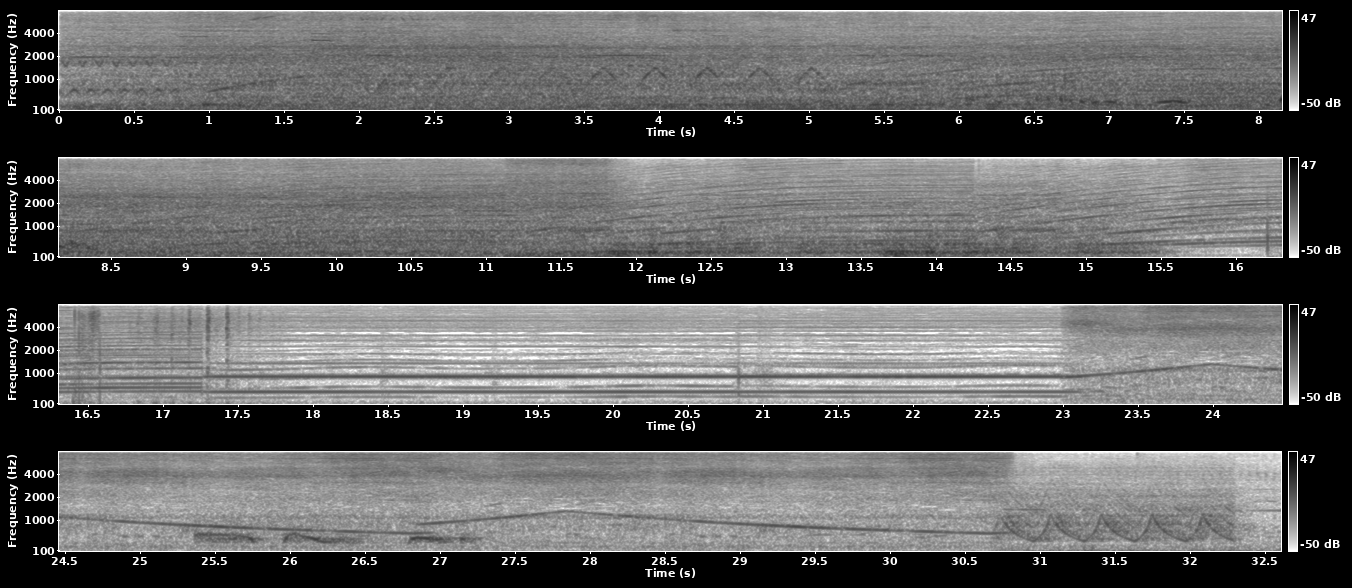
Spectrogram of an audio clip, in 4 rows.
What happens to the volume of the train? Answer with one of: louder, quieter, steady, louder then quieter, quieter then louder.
steady.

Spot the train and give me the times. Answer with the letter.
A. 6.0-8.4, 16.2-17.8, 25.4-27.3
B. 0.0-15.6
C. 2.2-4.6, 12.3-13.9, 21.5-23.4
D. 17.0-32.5
B.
